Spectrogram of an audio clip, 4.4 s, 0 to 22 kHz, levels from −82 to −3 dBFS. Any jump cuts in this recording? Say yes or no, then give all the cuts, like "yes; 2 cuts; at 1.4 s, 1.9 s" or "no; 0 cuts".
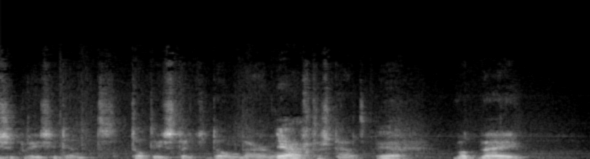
no; 0 cuts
